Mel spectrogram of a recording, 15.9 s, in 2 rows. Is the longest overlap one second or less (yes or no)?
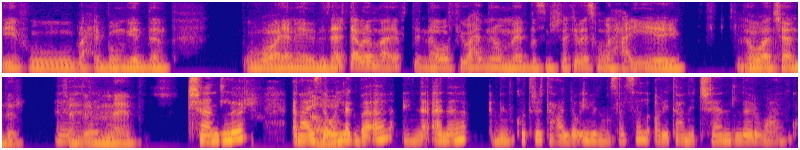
yes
